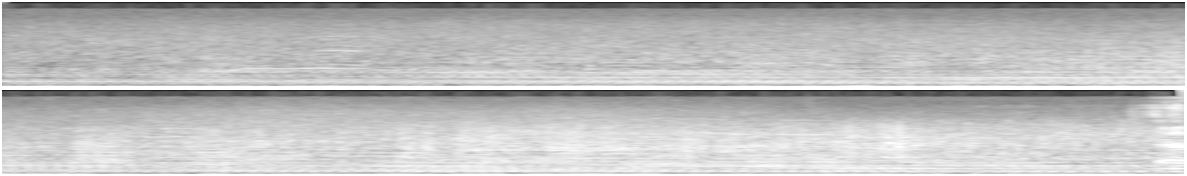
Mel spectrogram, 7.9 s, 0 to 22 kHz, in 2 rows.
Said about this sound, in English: that Pratt & Whitney R1340 Wasp radial engine with 600 horsepower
